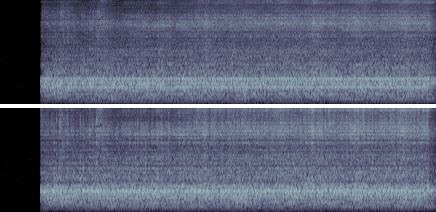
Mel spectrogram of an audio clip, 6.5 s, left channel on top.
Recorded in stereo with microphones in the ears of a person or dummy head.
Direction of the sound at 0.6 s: 60° right (ahead or behind).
